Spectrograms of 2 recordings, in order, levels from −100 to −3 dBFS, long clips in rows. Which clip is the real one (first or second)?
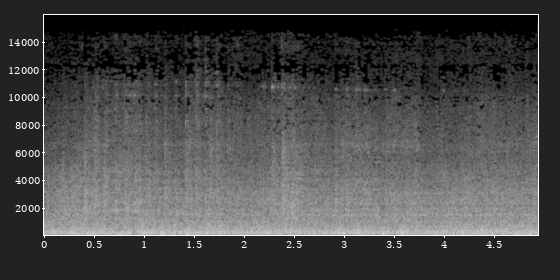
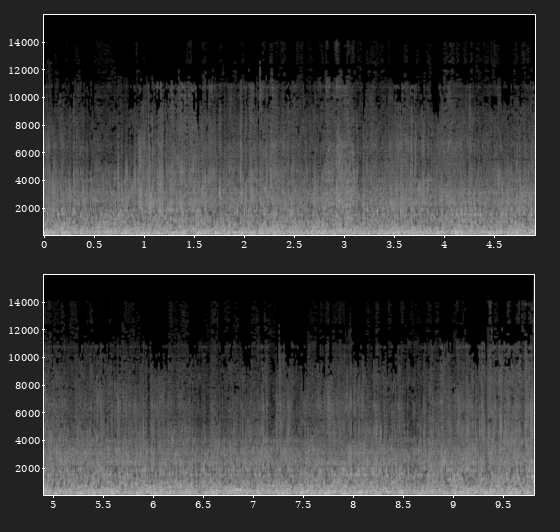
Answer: first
